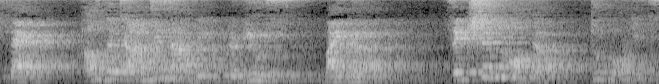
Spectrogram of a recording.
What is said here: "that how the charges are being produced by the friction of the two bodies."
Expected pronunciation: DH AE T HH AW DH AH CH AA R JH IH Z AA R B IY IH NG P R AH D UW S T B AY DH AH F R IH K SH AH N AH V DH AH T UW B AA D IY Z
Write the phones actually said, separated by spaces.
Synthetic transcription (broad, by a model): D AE T HH AW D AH CH AA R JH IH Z AA R B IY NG P R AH D UW S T B AY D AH F R IH K SH AH N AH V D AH T UW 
